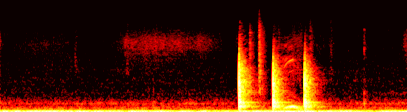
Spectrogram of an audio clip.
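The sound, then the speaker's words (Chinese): Three sharp knocks on a door in quick succession, fairly loud, against a low background hum and a faint high hiss; a visitor knocking at a friend's home door. “宝贝，我来了，开门吧。”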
